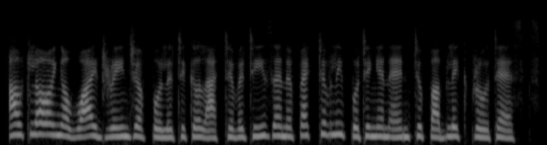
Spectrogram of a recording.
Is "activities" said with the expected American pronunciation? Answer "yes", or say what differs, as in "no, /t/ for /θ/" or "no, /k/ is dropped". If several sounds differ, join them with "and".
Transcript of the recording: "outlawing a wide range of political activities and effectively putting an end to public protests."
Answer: yes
